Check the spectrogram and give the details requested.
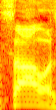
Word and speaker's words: Saleh: I always get your last name wrong. Saleh. Saleh. You know, I think of the New York Jets coach. He's got the same last name, so it's not totally off.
